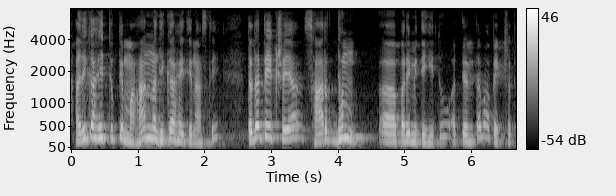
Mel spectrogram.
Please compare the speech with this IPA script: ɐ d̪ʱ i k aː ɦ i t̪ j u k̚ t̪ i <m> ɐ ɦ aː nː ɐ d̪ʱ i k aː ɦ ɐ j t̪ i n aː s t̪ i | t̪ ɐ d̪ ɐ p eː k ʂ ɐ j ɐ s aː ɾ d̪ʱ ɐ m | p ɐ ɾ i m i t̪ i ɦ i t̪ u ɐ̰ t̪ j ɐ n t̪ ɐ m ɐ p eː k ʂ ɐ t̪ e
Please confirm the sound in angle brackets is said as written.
yes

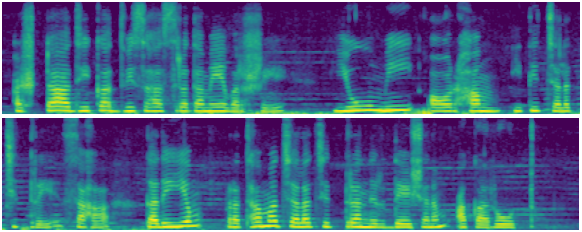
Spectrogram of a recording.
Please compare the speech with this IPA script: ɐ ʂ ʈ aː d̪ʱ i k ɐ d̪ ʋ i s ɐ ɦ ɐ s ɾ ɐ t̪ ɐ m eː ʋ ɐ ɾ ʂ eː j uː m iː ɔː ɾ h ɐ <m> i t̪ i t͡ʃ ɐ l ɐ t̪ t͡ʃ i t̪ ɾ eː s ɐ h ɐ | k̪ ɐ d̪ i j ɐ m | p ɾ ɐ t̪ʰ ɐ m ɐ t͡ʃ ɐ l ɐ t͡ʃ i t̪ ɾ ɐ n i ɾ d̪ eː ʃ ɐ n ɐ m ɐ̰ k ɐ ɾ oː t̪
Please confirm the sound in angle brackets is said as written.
yes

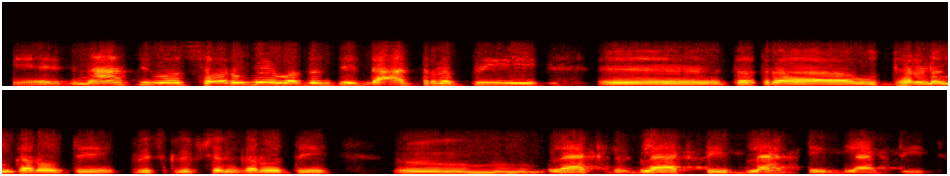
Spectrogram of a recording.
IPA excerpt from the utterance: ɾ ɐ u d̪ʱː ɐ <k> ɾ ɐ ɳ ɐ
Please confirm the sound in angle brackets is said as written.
no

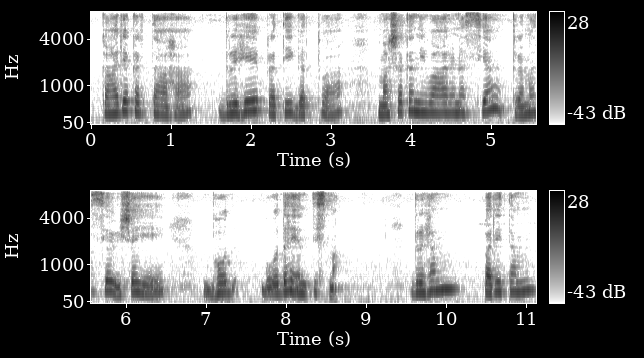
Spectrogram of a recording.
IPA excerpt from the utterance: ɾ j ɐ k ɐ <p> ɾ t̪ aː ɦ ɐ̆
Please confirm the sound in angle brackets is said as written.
no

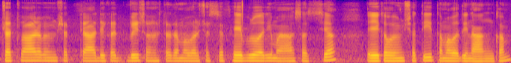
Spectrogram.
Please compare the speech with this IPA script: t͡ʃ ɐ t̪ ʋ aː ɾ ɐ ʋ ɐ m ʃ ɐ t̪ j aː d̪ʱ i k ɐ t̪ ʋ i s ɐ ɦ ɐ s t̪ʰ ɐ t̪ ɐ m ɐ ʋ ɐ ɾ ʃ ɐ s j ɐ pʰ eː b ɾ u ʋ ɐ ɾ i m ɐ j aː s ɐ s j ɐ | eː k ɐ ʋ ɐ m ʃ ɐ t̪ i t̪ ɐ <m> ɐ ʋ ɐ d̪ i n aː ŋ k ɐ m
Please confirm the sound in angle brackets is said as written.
yes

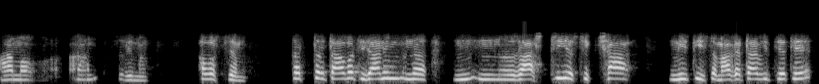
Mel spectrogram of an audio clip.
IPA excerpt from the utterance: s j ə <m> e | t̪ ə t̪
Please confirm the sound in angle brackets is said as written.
yes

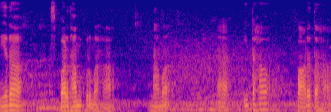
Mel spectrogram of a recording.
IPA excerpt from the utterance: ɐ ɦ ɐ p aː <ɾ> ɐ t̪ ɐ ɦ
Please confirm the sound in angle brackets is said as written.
yes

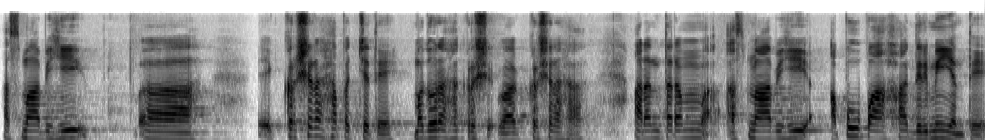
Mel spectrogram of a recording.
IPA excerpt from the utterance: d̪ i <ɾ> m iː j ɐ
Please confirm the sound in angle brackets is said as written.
yes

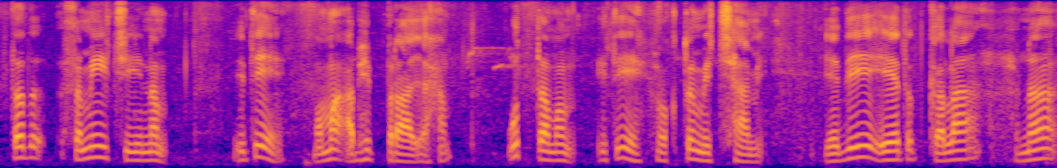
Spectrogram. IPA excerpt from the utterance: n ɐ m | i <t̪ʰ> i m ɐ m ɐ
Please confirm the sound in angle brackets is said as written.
no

